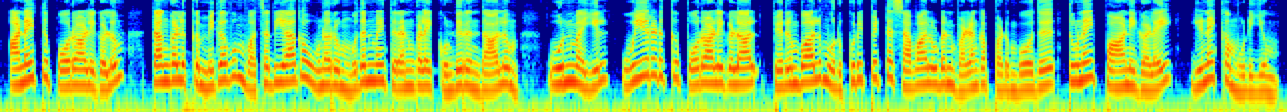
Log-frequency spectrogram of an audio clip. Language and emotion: Tamil, neutral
